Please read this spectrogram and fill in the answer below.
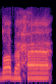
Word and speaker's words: ضَبْحًا: So it becomes وَالْعَادِيَاتِ ضَبْحًا with a med.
